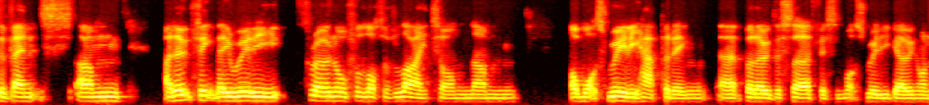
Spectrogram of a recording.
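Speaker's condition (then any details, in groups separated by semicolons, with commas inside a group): No condition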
